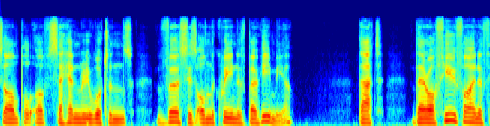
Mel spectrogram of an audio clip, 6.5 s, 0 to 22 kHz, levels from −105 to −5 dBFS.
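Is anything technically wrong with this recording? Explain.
Yes. The speech has two kinds of network fault, all packed into the first 1.3 seconds.

Lost packet rebuilt from error correction occurs five times, each lasting 20 ms: at 0.65, 1.05, 1.14, 1.18 and 1.30 s. In each case a packet went missing, but the following packet carried a reduced-quality redundant copy, as Opus in-band forward error correction provides. The decoder played that copy, so there is no gap. Each patch sounds briefly coarser and noisier than the audio around it.

Short concealed packet loss occurs from 1.11 to 1.16 s. About 20 ms of audio arrived too late or not at all, and the receiver covered it with roughly 23 ms of synthesized signal. That fill extrapolates the preceding sound, using its pitch if it was voiced and shaped noise if not, then crossfades into the real stream. The result is a brief smear or wobble, overlapping the rebuilt packet at 1.14 s. 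Throughout the clip, the call codec's upper band stops near 12 kHz, which fits Opus at a moderate bitrate such as 48 kbps.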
